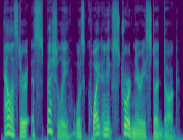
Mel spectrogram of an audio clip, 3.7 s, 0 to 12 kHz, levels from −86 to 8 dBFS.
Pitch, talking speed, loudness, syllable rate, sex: 110 Hz, 130 wpm, -19 LUFS, 5.3 syllables/s, male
